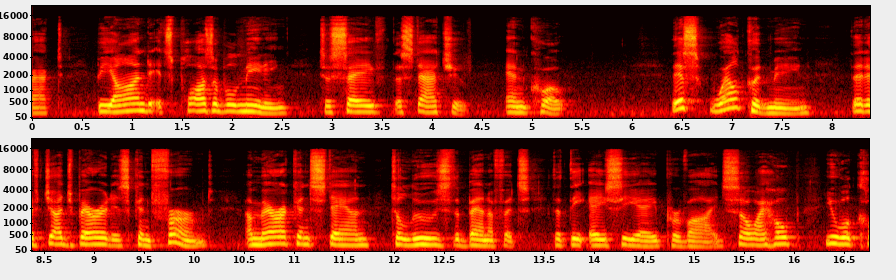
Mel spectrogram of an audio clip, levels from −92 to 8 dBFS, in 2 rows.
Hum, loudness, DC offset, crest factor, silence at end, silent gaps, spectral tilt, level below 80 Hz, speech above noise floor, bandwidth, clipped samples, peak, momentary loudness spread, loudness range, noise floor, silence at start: none; -23 LUFS; under 0.1%; 18 dB; 0 s; none; -4 dB/octave; -70 dBFS; 35 dB; 16 kHz; under 0.1%; -6 dBFS; 11 LU; 3 LU; -58 dBFS; 0 s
